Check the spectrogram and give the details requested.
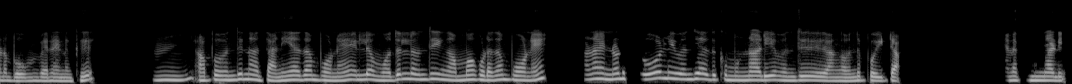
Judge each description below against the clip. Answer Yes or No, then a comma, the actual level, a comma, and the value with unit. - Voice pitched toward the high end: Yes, high, 200 Hz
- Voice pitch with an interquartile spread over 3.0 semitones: Yes, average, 3.6 semitones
